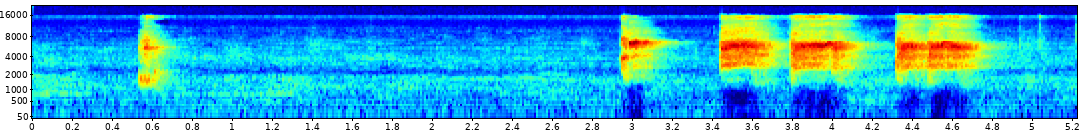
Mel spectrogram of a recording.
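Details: An isolated short note from a black francolin, then after a pause a clipped note leading into three harsh, grating bursts in rapid sequence.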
